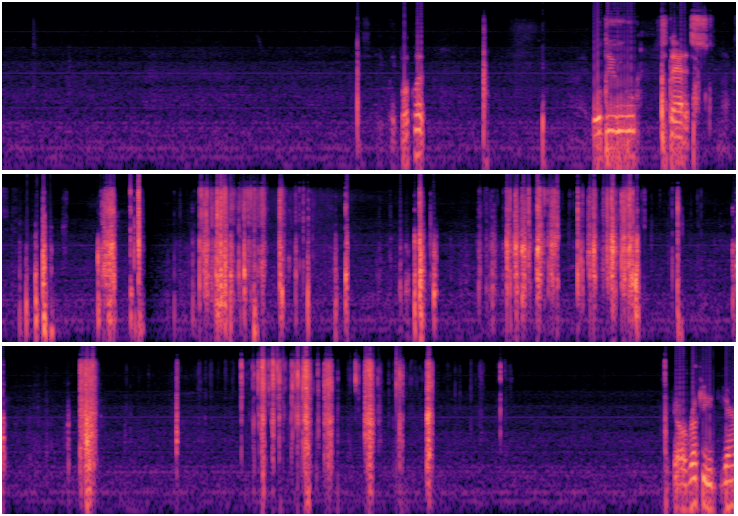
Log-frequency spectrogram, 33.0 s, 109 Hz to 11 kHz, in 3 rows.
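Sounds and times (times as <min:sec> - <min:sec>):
cards sliding together: 0:12.4 - 0:12.8
foil wrappers tearing and crinkling: 0:13.9 - 0:16.0, 0:18.1 - 0:21.2, 0:23.2 - 0:23.5, 0:25.0 - 0:29.3.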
